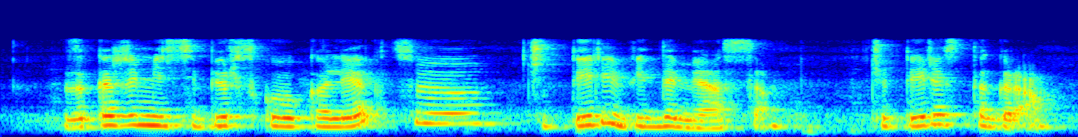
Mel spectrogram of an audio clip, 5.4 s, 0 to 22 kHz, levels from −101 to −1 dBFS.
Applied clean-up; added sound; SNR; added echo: none; none; none; reverberation time 0.3 s.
